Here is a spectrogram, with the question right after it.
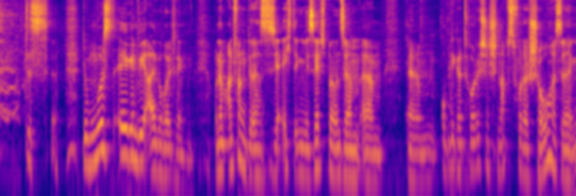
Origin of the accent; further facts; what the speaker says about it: Herzogenaurach, Bavaria, Germany; ich bin ja in Herzogenaurach aufgewachsen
